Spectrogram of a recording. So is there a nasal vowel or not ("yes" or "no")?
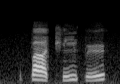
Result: yes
